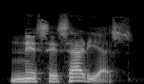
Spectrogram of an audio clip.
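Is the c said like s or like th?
s. The c is said as an s sound.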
